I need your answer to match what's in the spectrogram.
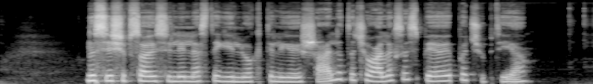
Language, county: Lithuanian, Vilnius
